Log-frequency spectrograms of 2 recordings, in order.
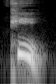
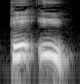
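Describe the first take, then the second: First: The two sounds are blended into one syllable. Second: The two letter names are said separately. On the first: The speaker calls it right. "P avec U, ça se lit pu" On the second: The speaker calls it wrong. "comme on lit l'alphabet, on va dire P U. Non"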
